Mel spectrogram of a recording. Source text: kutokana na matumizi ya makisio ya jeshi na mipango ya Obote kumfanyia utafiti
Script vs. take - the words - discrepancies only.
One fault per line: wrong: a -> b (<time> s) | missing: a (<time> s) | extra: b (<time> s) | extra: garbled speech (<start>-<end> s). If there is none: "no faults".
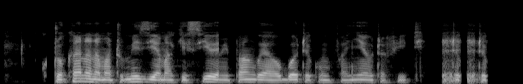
missing: ya jeshi na (2.2 s)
